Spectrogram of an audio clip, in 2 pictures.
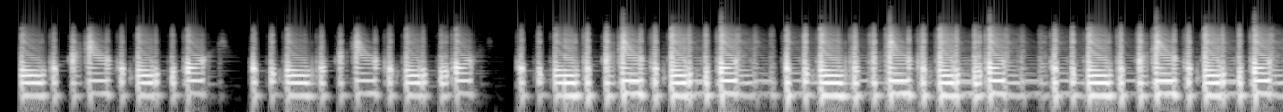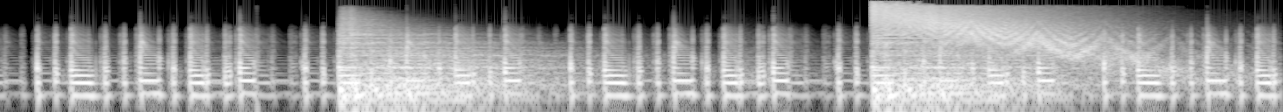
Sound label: HIP HOP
